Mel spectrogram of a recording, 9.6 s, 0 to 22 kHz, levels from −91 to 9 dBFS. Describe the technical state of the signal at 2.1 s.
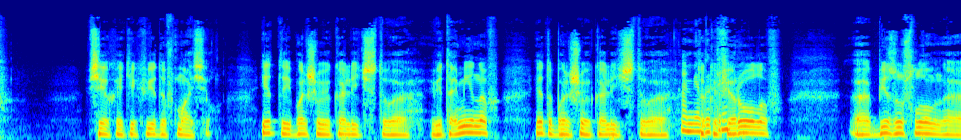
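At 2.1 s the signal is intact, with no dropout, distortion or other technical fault audible at that point.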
